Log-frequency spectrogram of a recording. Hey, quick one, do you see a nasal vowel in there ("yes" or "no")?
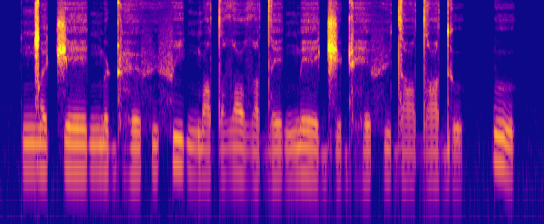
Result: no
